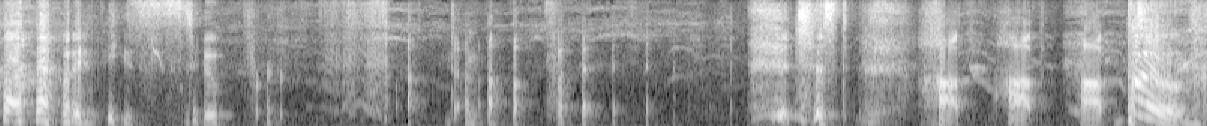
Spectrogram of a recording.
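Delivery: giggling through the words; cracking up while talking; laughing. Real, not acted. Laughing at minefield joke.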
